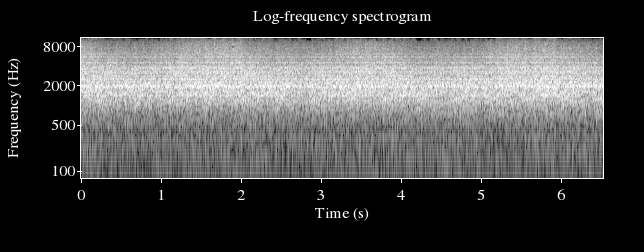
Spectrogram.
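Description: A loud, steady, jet-like noise wash from a live techno DJ mix, with the beat dropped out: a breakdown in the set.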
